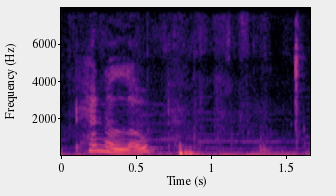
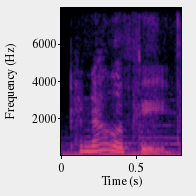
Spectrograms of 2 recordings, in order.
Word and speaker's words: Penelope: Some people pronounce it penalope. I pronounce it Penelope. and many I think the the the unofficial survey I had done most also uh pronounce that Penelope all about her and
